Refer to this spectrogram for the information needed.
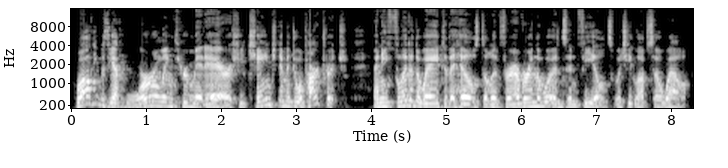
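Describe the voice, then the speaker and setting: A man with a bright, somewhat forceful voice and a husky edge to it. He speaks as a teacher, moving between expressive read-aloud storytelling and informal classroom explanation, with a conversational way of commenting as he goes. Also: mid-range voice, fairly quick, poor audio.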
